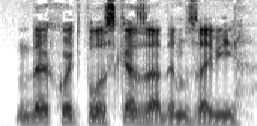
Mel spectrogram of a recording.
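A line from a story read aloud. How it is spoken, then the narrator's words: Amused snort. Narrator (Russian): хмыкнул четырехрунный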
